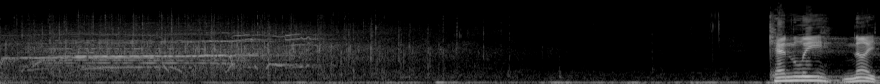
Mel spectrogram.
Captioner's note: applause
